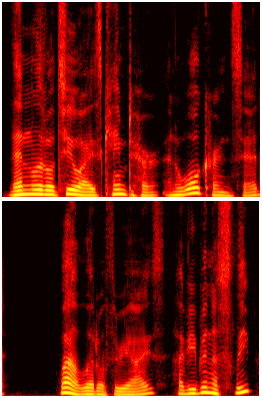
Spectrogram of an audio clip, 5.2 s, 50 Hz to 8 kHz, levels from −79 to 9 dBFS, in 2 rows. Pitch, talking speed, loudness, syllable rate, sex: 155 Hz, 235 wpm, -18 LUFS, 5.2 syllables/s, male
